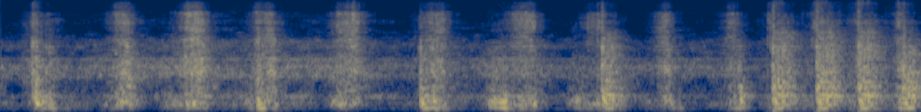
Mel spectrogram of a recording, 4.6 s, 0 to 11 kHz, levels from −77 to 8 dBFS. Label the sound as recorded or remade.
remade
